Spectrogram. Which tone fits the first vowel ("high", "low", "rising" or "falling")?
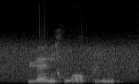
rising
